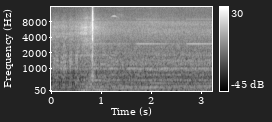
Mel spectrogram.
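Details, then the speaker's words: 2010 Mazda CX-9 after repair of dead misfire on cylinder 3: quick start then even, steady idle with no stumble or miss, confirmed with data; running normally. "We proved it out with data. It's all you need, boys. She's running great. She's perfect."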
